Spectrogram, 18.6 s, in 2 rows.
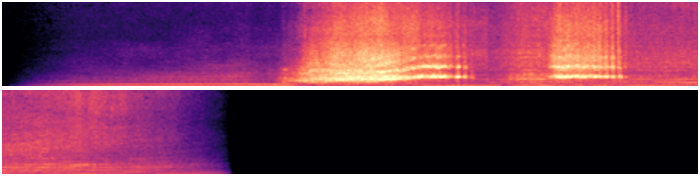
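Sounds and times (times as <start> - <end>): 
small compact car 180 skid: 2.7 - 11.5.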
